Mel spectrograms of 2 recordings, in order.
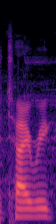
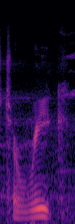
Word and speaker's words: Tariq: Foul's going to be charged to Tyreek Dixon. Keep calling him Tyreek. It's Tariq Dixon. I apologize to Mr. Dixon and his entire family for mispronouncing his name all weekend.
